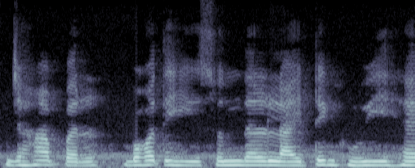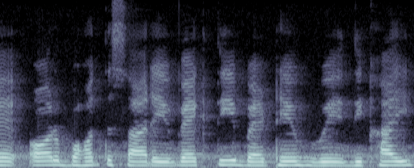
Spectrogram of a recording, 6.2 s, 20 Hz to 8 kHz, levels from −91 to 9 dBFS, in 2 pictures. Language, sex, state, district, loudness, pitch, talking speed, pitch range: Hindi, female, Jharkhand, Sahebganj, -13 LUFS, 185 Hz, 145 wpm, 175-190 Hz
